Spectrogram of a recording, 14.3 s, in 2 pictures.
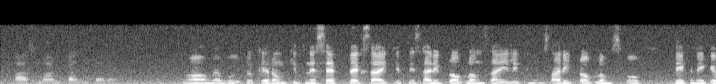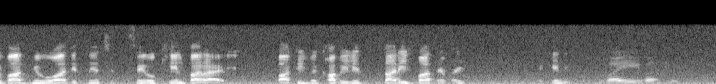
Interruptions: none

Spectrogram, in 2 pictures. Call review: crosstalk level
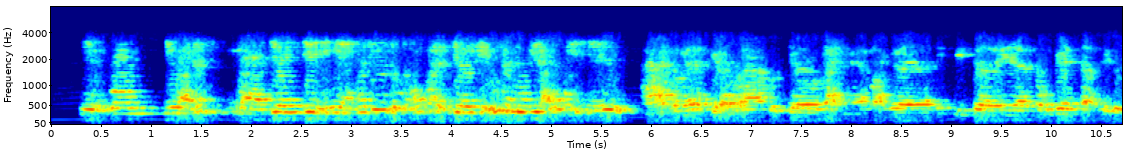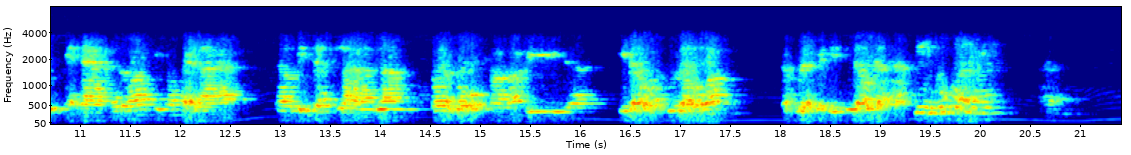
none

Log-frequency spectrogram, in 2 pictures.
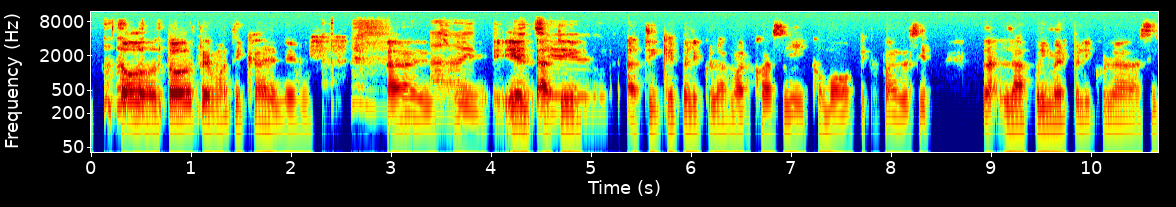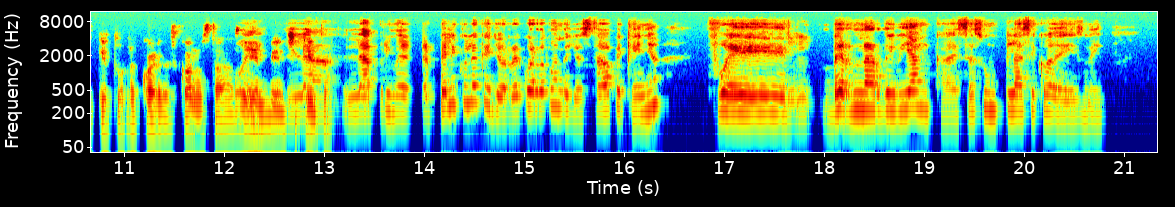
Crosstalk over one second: present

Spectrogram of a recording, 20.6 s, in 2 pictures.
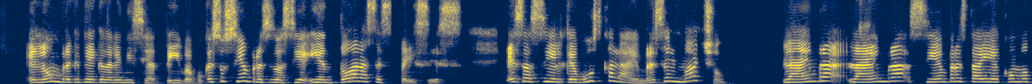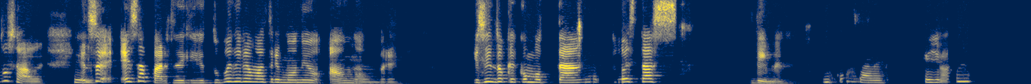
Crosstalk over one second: none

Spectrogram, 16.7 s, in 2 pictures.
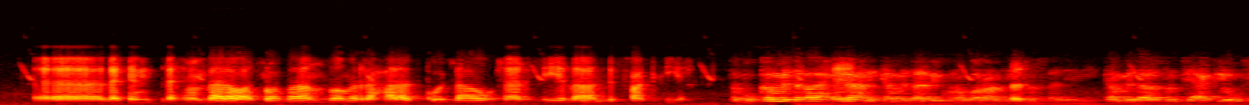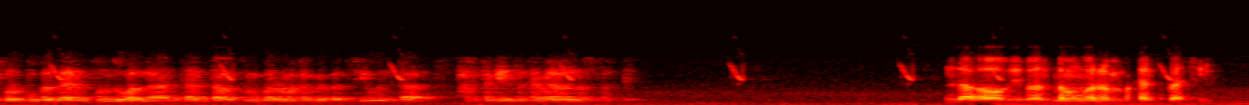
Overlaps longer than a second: none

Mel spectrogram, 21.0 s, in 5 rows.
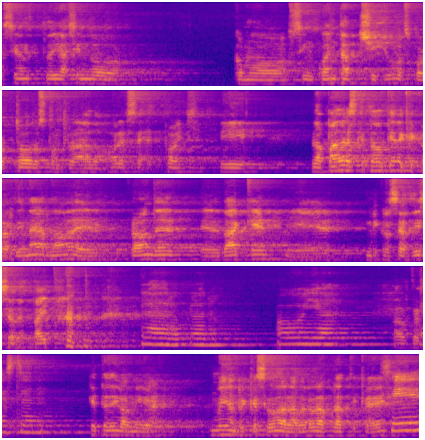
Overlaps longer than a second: none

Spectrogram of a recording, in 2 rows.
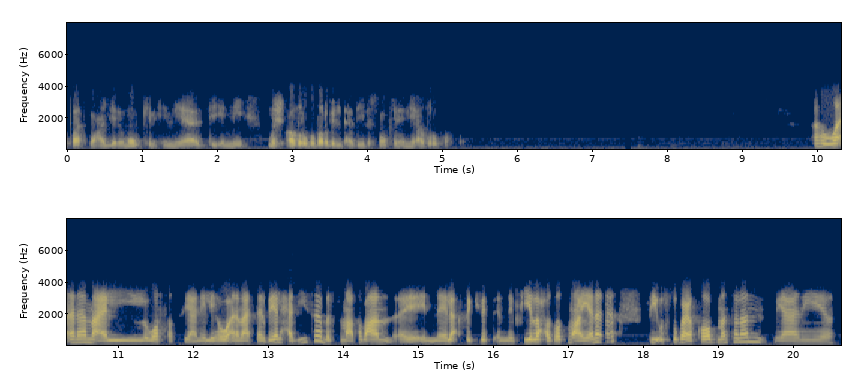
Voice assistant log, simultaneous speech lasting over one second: none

